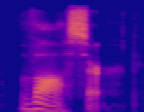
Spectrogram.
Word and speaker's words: Wasser: German Ws are always a V sound. So it becomes "Wasser".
